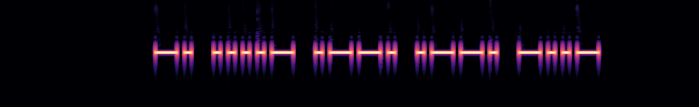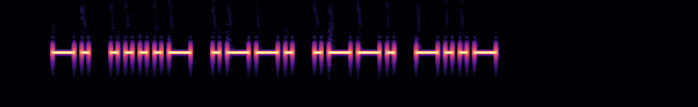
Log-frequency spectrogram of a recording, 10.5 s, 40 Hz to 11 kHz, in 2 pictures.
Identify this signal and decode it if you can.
Morse code, heard as a keyed tone, about 22 wpm, 700 Hz. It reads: N4PPX N4PPX
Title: USA Call Signs - 5 Characters - Repeated 2x - 22wpm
